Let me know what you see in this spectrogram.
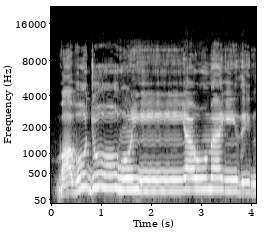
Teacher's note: تنوین کے بعد حروف یرملون میں سے یا ہے تو ہم نے اسے بھی مشدد پڑھا ہے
